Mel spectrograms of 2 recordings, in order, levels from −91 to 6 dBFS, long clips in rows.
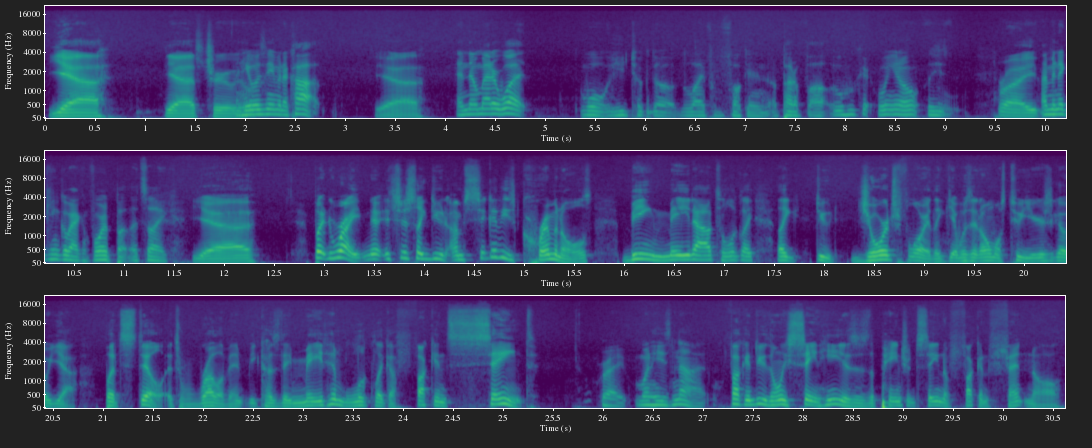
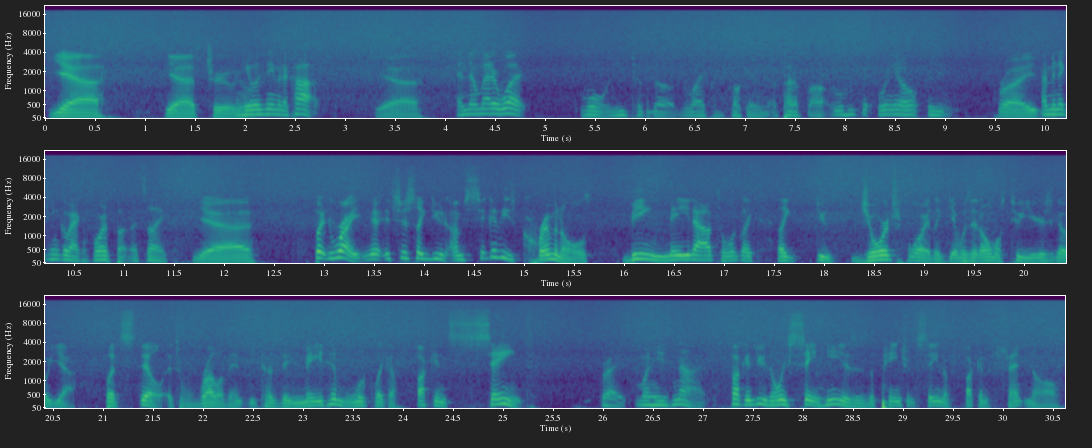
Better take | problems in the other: first | hiss; loud; throughout; 5 dB below the speech; faint in the first

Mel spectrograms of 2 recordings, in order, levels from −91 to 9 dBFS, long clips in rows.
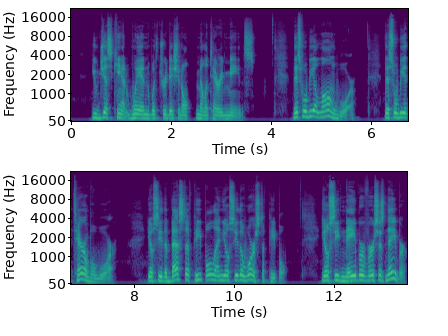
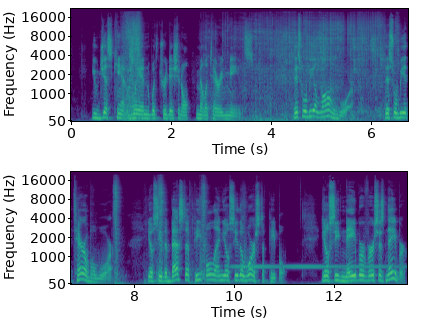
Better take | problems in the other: first | household noises; noticeable; throughout; 10 dB below the speech

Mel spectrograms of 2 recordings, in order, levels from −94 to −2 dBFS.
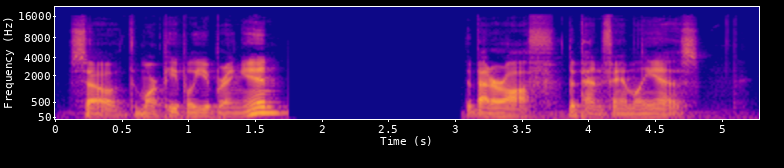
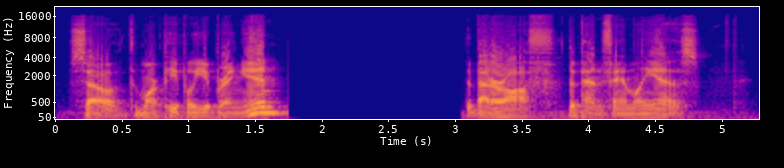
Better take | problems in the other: first | distortion; slight; 2% of the sound clipped

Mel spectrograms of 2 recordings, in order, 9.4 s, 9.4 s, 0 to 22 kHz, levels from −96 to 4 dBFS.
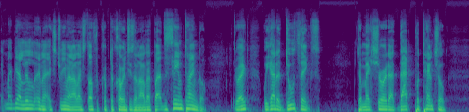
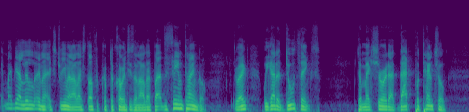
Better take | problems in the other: first | muffled; very; fading above 1.5 kHz

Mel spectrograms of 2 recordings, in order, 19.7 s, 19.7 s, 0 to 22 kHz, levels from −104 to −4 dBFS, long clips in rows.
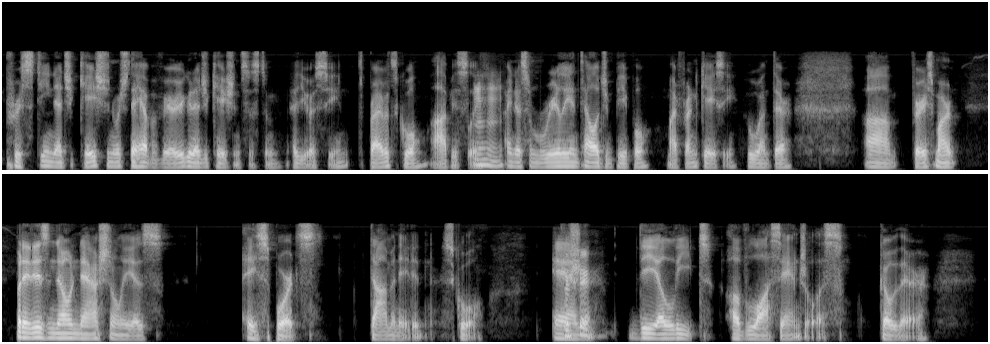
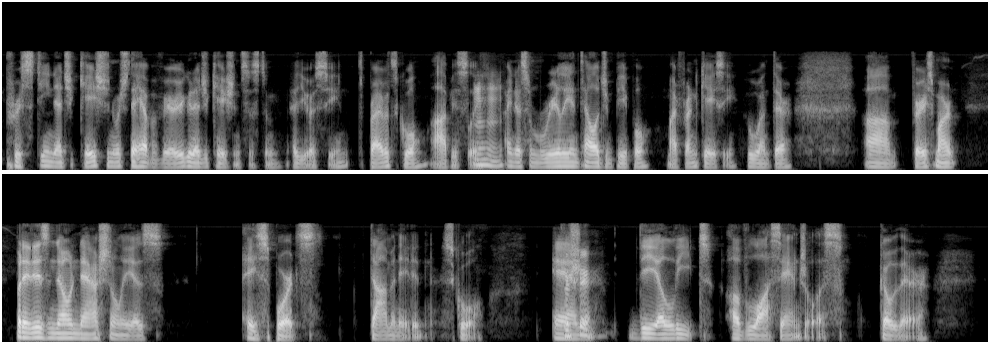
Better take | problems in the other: neither | garbled, watery; slightly; nothing above 6.5 kHz; the same in both

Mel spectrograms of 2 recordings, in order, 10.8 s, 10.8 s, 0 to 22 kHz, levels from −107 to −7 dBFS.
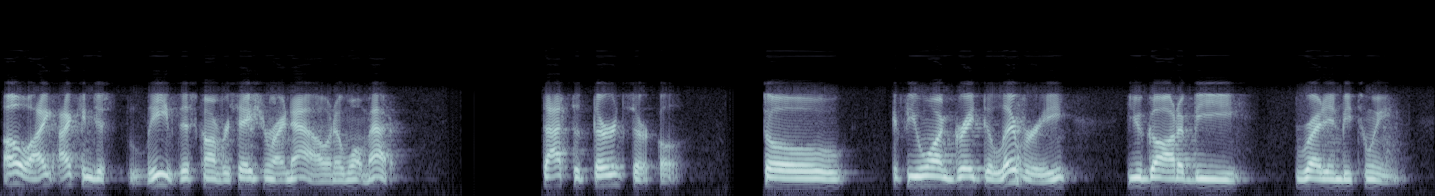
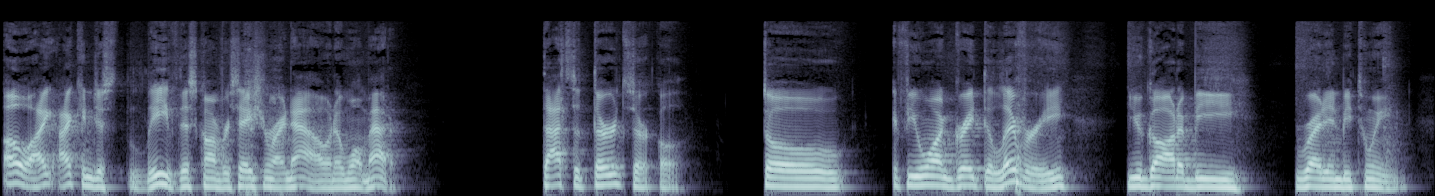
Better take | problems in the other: second | phone-call audio; nothing above 3.5 kHz

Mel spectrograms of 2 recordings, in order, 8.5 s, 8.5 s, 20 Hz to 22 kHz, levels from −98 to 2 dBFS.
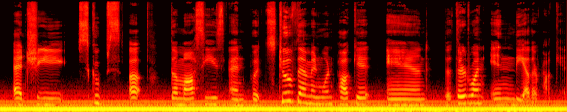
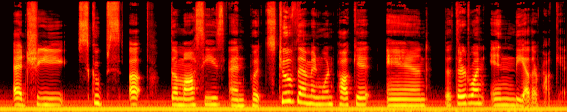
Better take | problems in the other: second | low rumble; loud; throughout; 5 dB below the speech; faint in the second

